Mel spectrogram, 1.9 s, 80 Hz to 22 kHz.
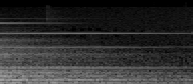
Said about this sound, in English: We're gonna do 1 bell for a yes and 2 bells for a no.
